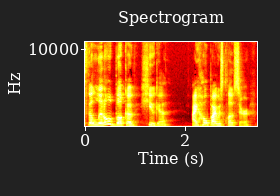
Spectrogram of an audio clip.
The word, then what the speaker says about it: Hygge: It's the Little Book of Hygge. I hope I was closer, but it's spelled H-Y-G-G-E.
